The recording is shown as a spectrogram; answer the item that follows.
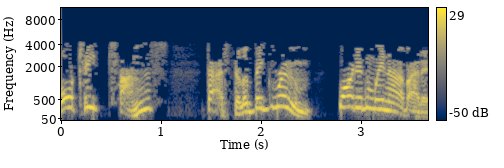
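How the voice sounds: Using a put-on character voice, a man speaks at a moderate pace with extremely high pitch and very wide pitch swings. The sound is dry and close with no echo, with a slightly husky edge.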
